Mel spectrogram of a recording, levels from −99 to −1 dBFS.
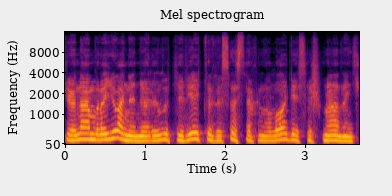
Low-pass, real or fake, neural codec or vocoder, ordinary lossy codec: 14.4 kHz; fake; codec, 32 kHz, 1.9 kbps, SNAC; Opus, 64 kbps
